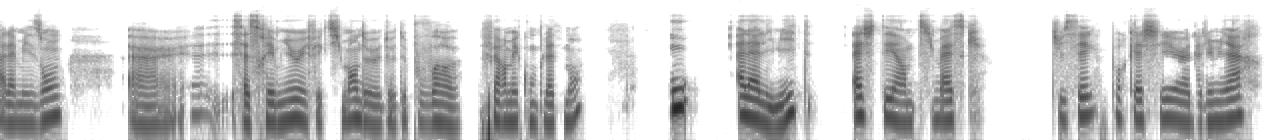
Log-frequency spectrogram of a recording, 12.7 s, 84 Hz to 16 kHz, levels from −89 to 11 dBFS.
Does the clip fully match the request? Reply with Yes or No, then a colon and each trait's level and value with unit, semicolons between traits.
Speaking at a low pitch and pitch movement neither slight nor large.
No: medium, 175 Hz; average, 3.2 semitones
